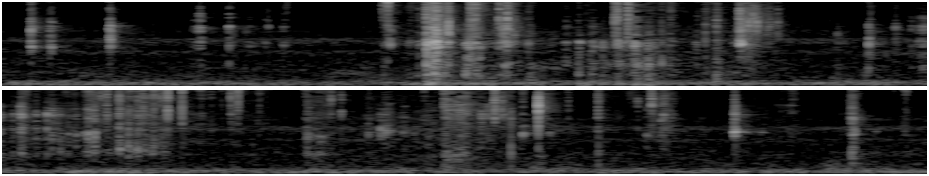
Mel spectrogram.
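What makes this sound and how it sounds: A small metal blade shaves strips off the surface of a solid, purple polka-dot coated bar of soap with a white core, held in the hand. A quiet series of bright, crisp scraping and crackling strokes is heard, each brief and dry with almost no ring, with a louder burst of shaving near the start and midway.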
